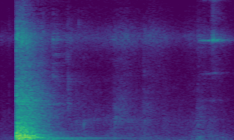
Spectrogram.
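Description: A cast-iron BSA Bantam cylinder barrel set down on a metal workbench: one loud clunk just after the start, with a short low metallic ring that fades away over about a second.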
